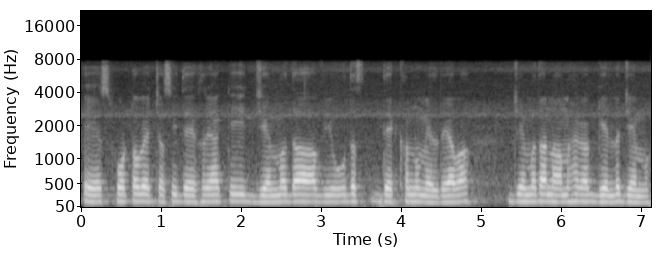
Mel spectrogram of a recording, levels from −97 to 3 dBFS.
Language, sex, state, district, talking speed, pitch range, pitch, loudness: Punjabi, male, Punjab, Kapurthala, 200 wpm, 135-140 Hz, 140 Hz, -15 LUFS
